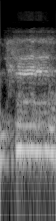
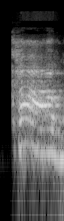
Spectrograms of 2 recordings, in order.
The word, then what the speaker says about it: ka: Now, the word K or Ka, when you get the key, which is K and Ka, Ka, which people say Ka, but it should be pronounced K, is defined as a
